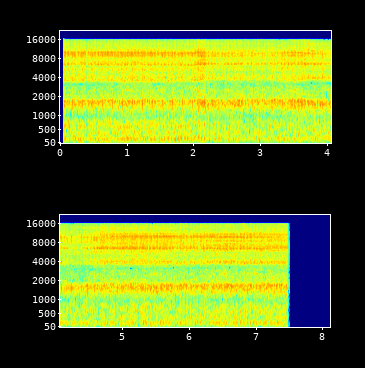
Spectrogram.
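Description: Waterlase dental laser working on a child's molar: a steady loud hiss with a faint low hum beneath, cutting off suddenly near the end.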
